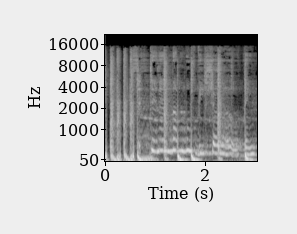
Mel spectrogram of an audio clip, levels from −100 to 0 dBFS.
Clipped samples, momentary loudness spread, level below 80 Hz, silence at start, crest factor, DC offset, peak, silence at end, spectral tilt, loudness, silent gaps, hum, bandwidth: under 0.1%; 3 LU; -24 dBFS; 0 s; 16 dB; under 0.1%; -2 dBFS; 0 s; -5 dB/octave; -18 LUFS; none; none; 15.5 kHz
